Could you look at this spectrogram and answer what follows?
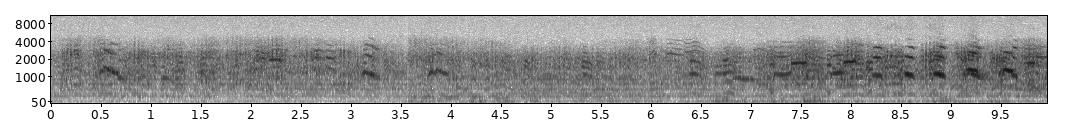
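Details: Busy gannet colony at medium close range: continuous rasping, overlapping calls from many birds, with nearby herring gulls giving loud, slurred, downward cries and kittiwakes calling in the background.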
